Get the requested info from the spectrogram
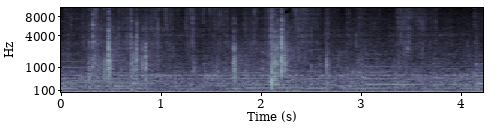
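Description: Soft background music under a few light clicks and rustles: a plastic wrapper being handled and wooden number-puzzle pieces being moved on the board, the loudest click about two seconds in.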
